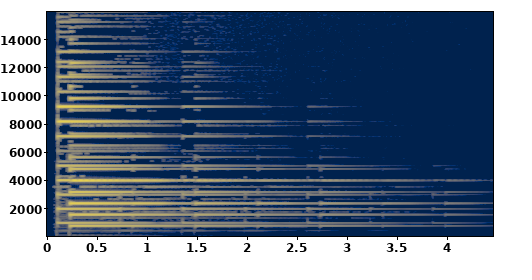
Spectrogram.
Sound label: there you go, message tones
